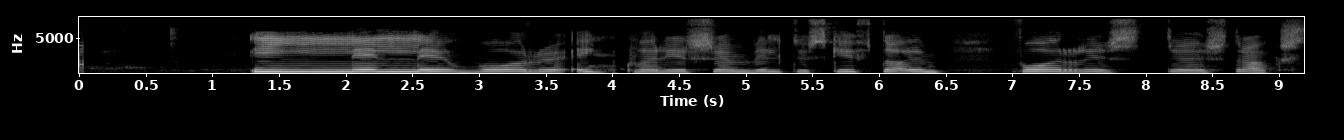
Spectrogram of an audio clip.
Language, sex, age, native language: Icelandic, male, 12, Icelandic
